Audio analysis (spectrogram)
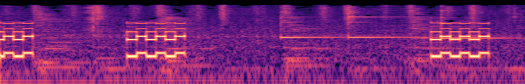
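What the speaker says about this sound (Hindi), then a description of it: "ये फोन कब से कान खराब कर रहा है" A telephone rings in short double bursts, loud and close, with quiet gaps between rings and faint background hum.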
